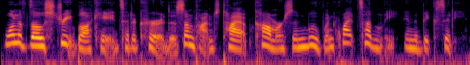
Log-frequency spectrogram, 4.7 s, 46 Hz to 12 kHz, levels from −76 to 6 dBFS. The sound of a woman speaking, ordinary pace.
No: female; fast, 255 wpm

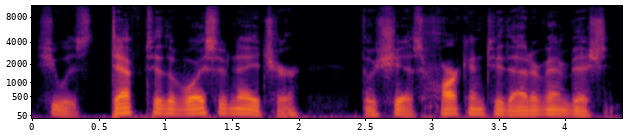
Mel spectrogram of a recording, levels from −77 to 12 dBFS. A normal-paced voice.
No: fast, 215 wpm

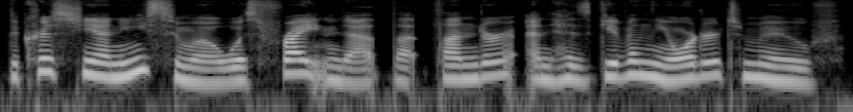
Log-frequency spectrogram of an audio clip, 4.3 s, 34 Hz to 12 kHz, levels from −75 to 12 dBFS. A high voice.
Yes: high, 200 Hz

